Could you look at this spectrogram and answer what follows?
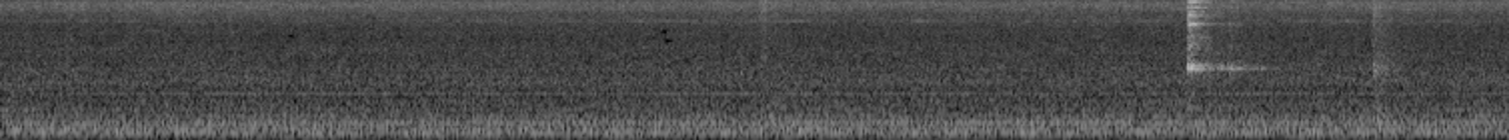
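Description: Steady machinery and ventilation hum of a ship's engine control room, even in level, with a faint steady tone. A single light click about seven and a half seconds in.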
